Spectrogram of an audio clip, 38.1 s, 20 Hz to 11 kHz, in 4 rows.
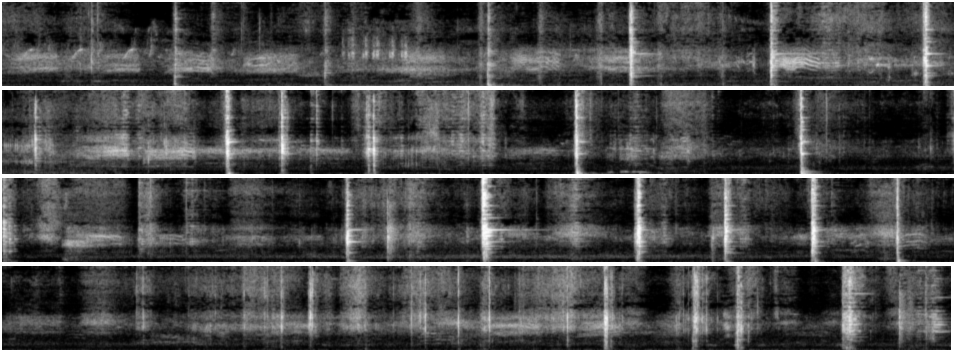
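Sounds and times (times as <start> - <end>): digging tool striking soil: 4.7 - 8.0, 11.7 - 14.5, 15.2 - 15.6, 17.4 - 18.0, 22.4 - 24.4, 25.3 - 28.4, 31.3 - 38.0.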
